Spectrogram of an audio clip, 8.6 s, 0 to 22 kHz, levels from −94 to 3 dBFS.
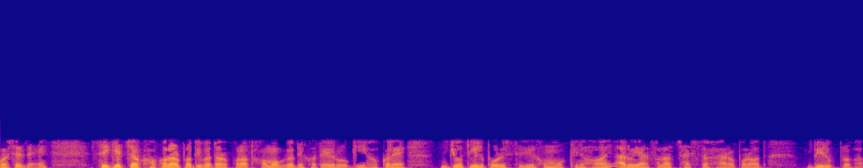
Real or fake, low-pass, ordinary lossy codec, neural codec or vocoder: real; 3.6 kHz; Opus, 24 kbps; none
